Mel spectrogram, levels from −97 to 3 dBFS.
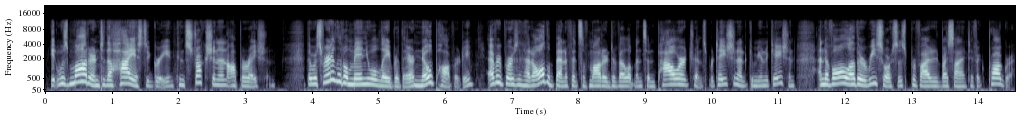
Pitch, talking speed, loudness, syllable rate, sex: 215 Hz, 175 wpm, -20 LUFS, 6.3 syllables/s, female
